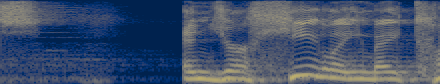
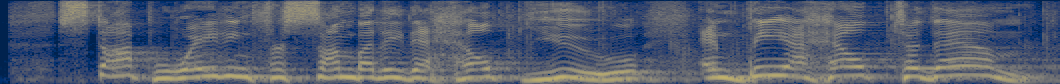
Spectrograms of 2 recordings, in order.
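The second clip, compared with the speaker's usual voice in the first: full-force preaching; 4 semitones higher than usual. Acted. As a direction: push it out to the whole room.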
